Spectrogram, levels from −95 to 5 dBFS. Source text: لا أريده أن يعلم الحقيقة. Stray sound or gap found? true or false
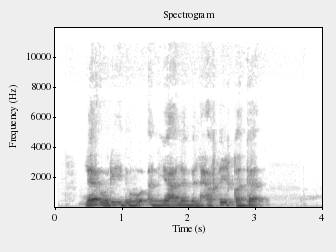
false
